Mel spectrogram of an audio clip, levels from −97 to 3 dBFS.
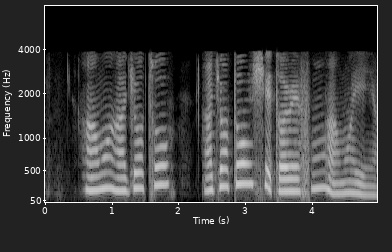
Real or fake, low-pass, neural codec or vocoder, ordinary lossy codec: fake; 7.2 kHz; codec, 16 kHz, 8 kbps, FunCodec, trained on LibriTTS, 25 frames a second; AAC, 16 kbps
